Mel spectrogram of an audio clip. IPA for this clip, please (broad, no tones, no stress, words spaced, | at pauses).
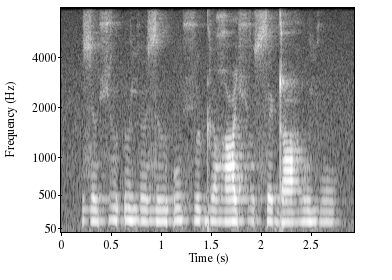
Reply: zøçɯʔɯ jøzɯʔu çyɖy ʁɑçu seɖɑɦu ju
